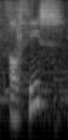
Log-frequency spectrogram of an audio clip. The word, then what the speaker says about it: Althiss: Althis. So it's A-L-T-H-I-S-S. – Gosh, sorry, I lost my notes. – Spell that again. – A-L-T-H-I-S-S.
